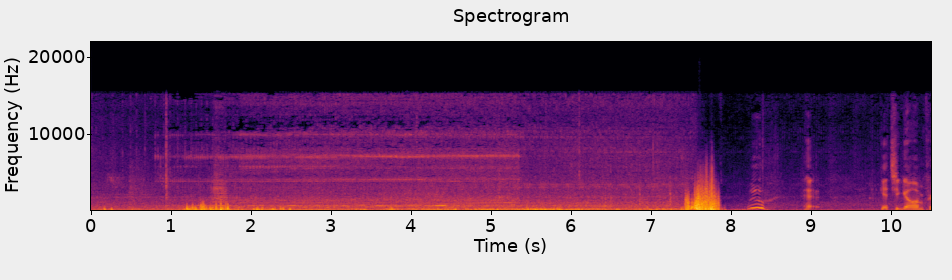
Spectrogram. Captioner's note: motor whirring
